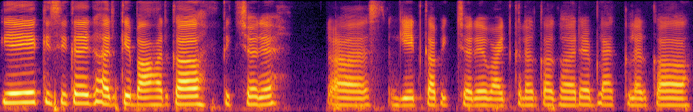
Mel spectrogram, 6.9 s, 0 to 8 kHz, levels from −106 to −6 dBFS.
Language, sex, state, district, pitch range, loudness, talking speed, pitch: Hindi, female, Himachal Pradesh, Shimla, 185-215 Hz, -16 LUFS, 180 wpm, 195 Hz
